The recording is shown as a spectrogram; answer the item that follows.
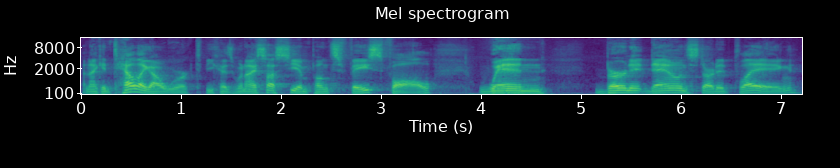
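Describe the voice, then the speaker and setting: A man co-hosting a wrestling podcast in casual chat, expressive and playful. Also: mid-range voice, takes it slowly. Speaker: podcast co-host.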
